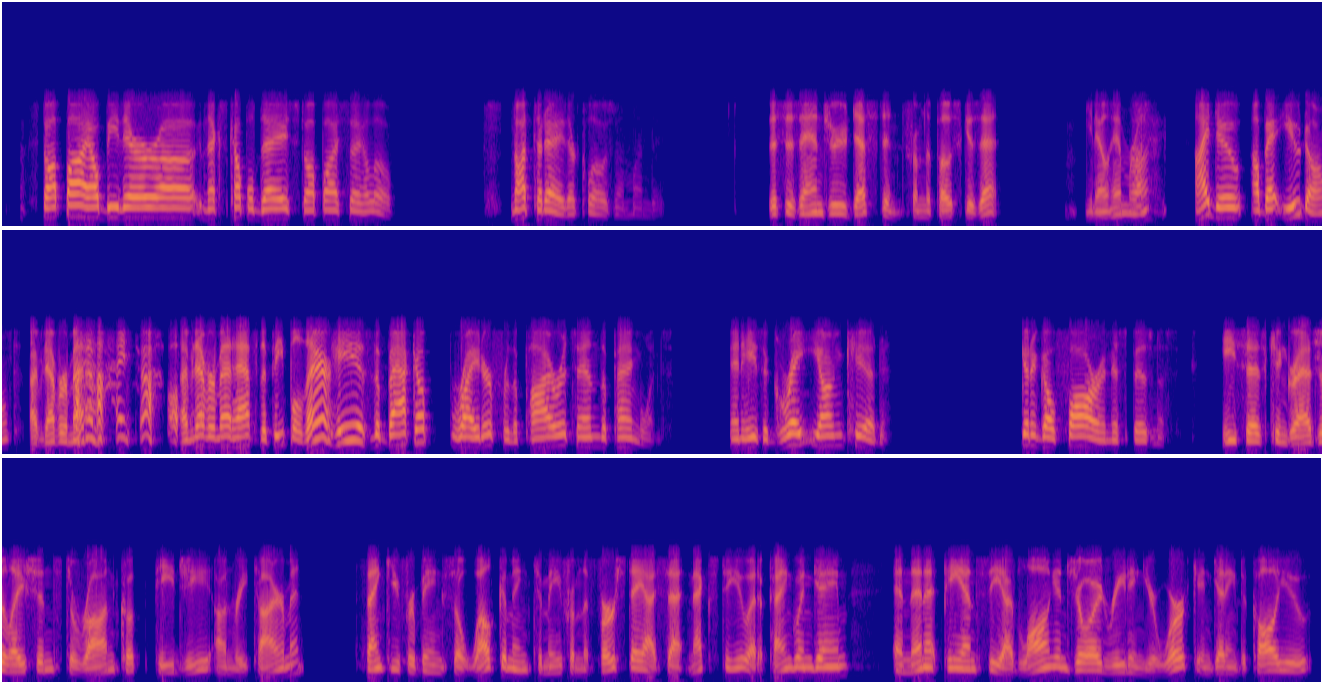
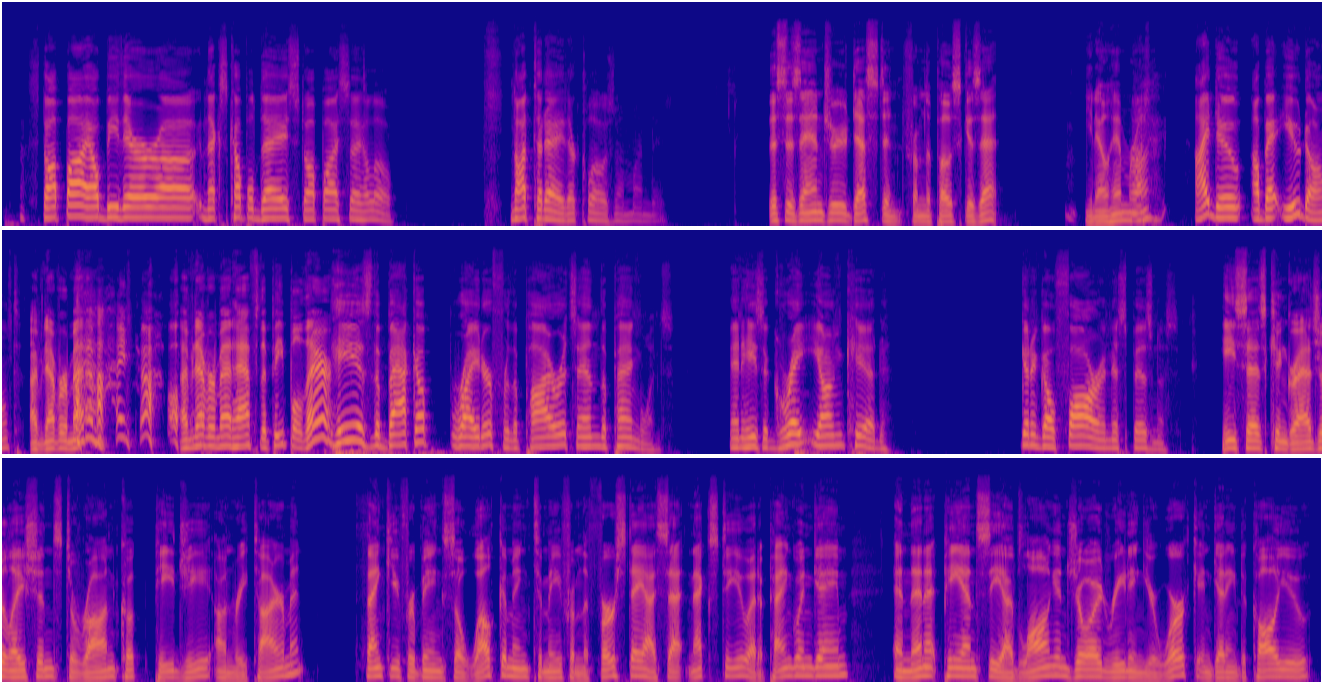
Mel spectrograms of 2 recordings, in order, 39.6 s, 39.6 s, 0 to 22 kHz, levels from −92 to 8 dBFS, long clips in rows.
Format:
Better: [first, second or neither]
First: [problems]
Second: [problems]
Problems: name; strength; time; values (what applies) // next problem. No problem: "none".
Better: second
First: phone-call audio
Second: none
